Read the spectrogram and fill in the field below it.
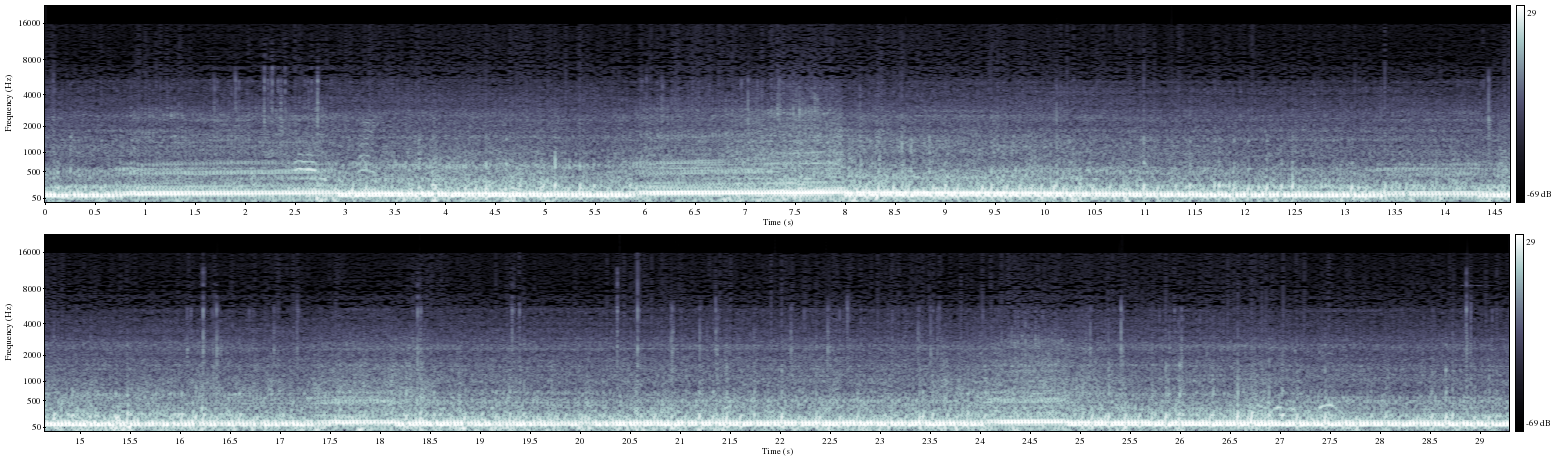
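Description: A motorcycle engine rumbles steadily close by, shifting pitch as it speeds up and slows.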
